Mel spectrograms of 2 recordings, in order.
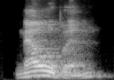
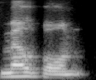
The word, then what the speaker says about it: Melbourne: how they pronounce it they know that the the second syllable is a little bit weird it's not boring uh but they don't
